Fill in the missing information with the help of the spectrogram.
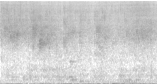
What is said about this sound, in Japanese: では、シャワーで洗っていきますね。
